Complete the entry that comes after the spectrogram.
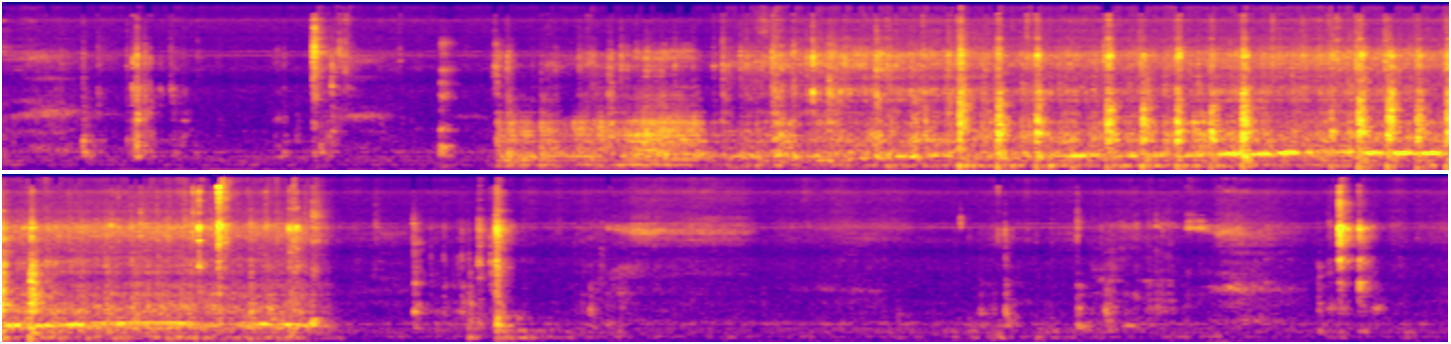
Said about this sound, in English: we're just going to take the sewing machine and sew them down this side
